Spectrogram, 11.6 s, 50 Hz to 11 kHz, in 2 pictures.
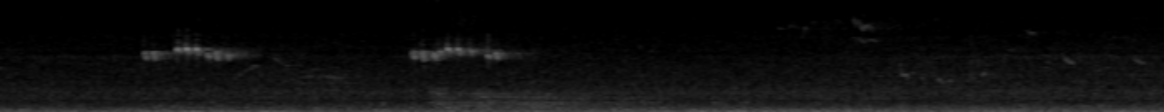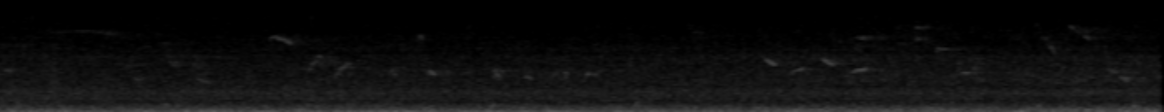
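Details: A common kingfisher (Alcedo atthis) gives two brief, shrill, high whistles about a second apart, over a steady low rumble of wind and background noise, at ponds in the Drava valley on 27 October 2024.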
